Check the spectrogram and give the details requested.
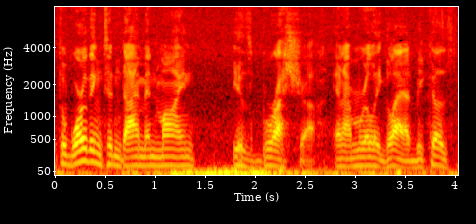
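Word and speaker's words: breccia: c c i a you'd think it'd be pronounced Braya but it's brasia and what a brasia is it has angular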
